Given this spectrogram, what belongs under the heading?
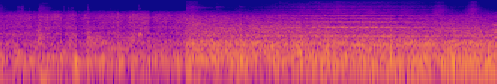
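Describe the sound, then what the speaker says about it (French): A high-speed train rushes past close by, a loud roar that suddenly swells partway through into dense clattering wheel noise with a faint high squeal. "Un train spotter presque tué par un train à grande vitesse"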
